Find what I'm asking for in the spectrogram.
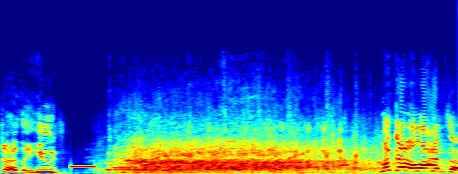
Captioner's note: laughter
